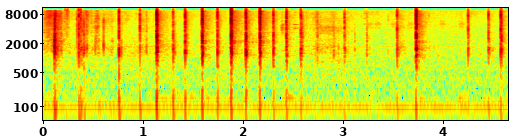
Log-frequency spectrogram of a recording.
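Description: A closed, small, hollow hard-plastic CD jewel case is held in both hands and tapped with fingernails. About 22 quick, dry clicks come at an uneven pace over a steady low hum, each one short and bright with almost no ring.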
